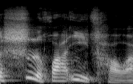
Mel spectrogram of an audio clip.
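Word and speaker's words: 莳花异草: 这个“ 是花异草” 啊，“ 是” 是草字头下面一个时间的“ 时”，读多音字，既能读“ 是”，也能读“ 时”。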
